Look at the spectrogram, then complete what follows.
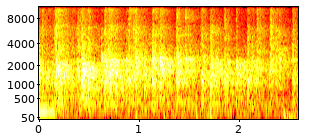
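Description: Steady audience applause, a dense wash of many hands clapping at once, holding at an even, fairly loud level throughout with no voices over it.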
